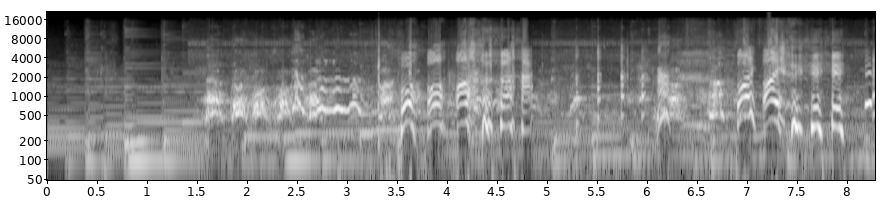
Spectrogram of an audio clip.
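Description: An animal's excited high calls, short yips and whines that rise and fall in pitch, repeated rapidly from about a second and a half in, over soft guitar music.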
